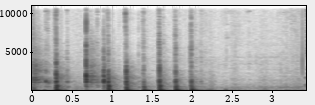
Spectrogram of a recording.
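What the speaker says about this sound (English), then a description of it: "Next thing we need is about a 1/4 ounce of green onion. So just mince that up real good." A knife chops green onion on a cutting board in about nine sharp, evenly spaced strokes. The chopping is close and distinct, with no talking.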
